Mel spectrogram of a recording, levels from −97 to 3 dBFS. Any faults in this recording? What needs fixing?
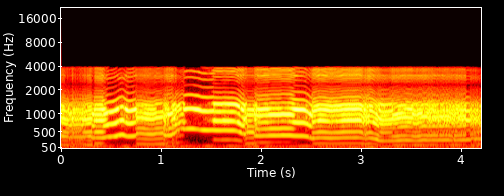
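Nothing stood out on listening to this music, so there is nothing here that needs fixing.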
